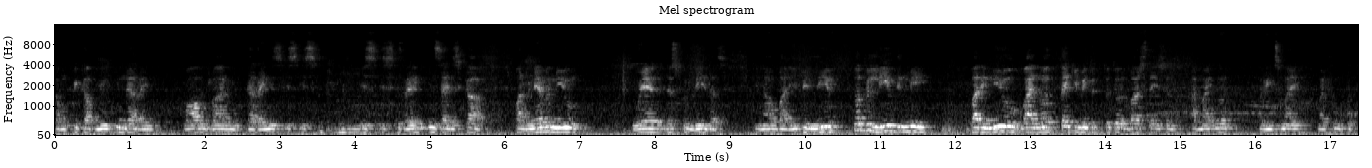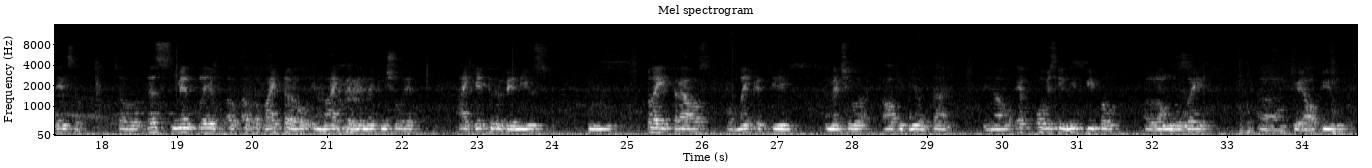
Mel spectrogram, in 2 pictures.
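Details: Adult man, a former rugby sevens player, who stutters. He says his stutter began in childhood and was very severe then. Finding: stuttering.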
